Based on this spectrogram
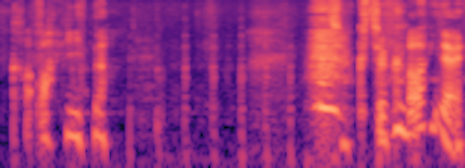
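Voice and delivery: hushed amused whisper. Real, not acted. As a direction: whisper it to yourself, charmed. Amused aside about the listener. (ひそひそ声で)

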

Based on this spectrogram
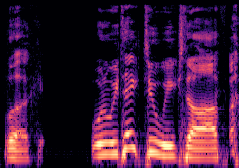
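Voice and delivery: ordinary delivery

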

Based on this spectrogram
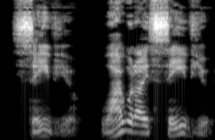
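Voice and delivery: coldly incredulous, rising sharply on the second question; cold demand. A narrator's reading. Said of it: "his voice as cold as his eyes".

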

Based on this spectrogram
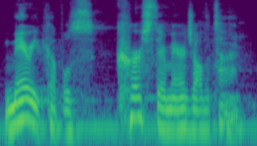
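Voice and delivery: ordinary talk, nothing marked

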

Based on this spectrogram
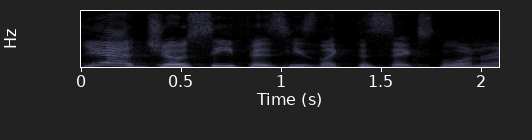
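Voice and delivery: high, loud mock agreement; mock confident. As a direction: chirp it out brightly. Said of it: "And I'm like".

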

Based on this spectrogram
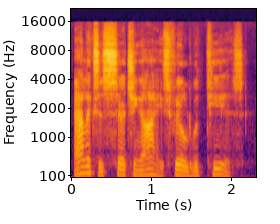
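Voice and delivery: usual speaking voice

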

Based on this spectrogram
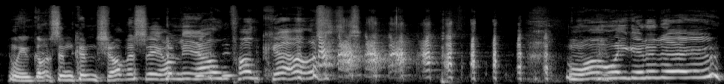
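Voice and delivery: hammed-up panic, climbing to a very high, slow wail; scared voice. Podcast host frets over being cancelled, mock panic. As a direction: wail it high and drawn out in pretend terror. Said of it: "That's your scared voice".

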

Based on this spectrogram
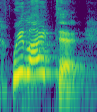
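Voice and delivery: squeaky high-pitched imitation; mocking the Klarna people in a squeaky voice; high mock reply. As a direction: quote them in a tiny high voice. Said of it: "And they were like".

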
